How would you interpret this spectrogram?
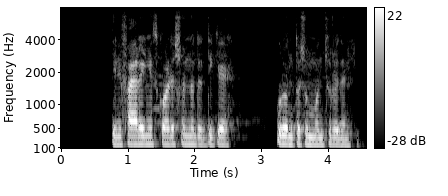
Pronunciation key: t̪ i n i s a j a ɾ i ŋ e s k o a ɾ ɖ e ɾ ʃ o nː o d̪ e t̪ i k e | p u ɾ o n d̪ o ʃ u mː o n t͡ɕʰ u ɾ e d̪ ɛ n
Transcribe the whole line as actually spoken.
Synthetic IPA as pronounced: t̪ i n i f a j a ɾ i ŋ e s k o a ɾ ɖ e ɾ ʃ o nː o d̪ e d̪ i k e | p u ɾ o n t̪ o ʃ u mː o n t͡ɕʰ u ɾ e d̪ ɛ n

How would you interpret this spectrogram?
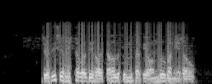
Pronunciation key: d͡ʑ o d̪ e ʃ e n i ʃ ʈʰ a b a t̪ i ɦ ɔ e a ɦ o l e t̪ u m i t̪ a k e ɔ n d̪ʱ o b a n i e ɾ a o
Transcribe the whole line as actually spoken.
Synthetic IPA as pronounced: d͡ʑ o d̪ i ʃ e n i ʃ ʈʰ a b a d̪ i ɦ ɔ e a ɦ o l e t̪ u m i t̪ a k e ɔ n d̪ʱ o b a n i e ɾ a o

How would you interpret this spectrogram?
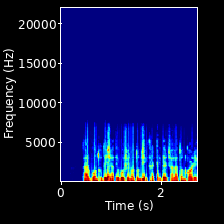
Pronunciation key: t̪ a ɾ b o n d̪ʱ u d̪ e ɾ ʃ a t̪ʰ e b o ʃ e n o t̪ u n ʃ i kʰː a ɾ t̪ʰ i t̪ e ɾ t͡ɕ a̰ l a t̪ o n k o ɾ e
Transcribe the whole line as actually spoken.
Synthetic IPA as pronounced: t̪ a ɾ b o n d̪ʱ u d̪ e ɾ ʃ a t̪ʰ e b o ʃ e n o t̪ u n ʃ i kʰː a ɾ t̪ʰ i d̪ e ɾ t͡ɕ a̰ l a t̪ o n k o ɾ e

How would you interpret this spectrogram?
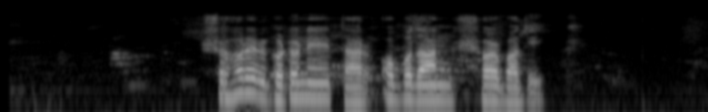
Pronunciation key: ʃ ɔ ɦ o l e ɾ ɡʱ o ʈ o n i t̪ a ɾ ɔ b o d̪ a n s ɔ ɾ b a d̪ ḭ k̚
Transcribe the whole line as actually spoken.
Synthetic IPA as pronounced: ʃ ɔ ɦ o ɾ e ɾ ɡʱ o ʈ o n e t̪ a ɾ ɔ b o d̪ a n ʃ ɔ ɾ b a d̪ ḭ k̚

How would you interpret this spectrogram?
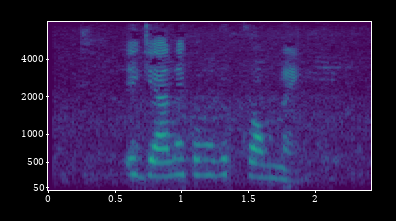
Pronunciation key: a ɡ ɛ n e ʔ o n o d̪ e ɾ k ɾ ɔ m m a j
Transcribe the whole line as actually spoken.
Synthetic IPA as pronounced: e ɡ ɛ n e k o n o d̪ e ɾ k ɾ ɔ m n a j

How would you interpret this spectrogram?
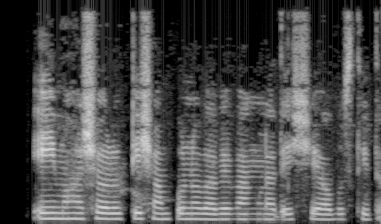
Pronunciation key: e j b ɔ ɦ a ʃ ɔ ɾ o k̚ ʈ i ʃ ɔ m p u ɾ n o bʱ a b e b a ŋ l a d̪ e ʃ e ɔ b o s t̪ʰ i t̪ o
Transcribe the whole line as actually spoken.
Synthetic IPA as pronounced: e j m ɔ ɦ a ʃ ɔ ɾ o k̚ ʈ i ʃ ɔ m p u ɾ n o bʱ a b e b a ŋ l a d̪ e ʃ e ɔ b o s t̪ʰ i t̪ o

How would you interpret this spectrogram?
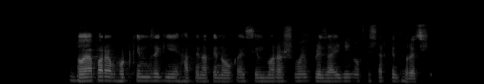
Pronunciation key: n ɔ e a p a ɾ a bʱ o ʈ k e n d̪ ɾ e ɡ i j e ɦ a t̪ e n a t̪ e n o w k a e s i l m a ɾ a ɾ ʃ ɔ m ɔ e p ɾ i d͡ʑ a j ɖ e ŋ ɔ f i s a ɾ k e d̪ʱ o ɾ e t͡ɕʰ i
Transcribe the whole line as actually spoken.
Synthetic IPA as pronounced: n ɔ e a p a ɾ a bʱ o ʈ k e n d̪ ɾ e ɡ i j e ɦ a t̪ e n a t̪ e n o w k a e s i l m a ɾ a ɾ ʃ ɔ m ɔ e p ɾ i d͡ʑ a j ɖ i ŋ ɔ f i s a ɾ k e d̪ʱ o ɾ e t͡ɕʰ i

